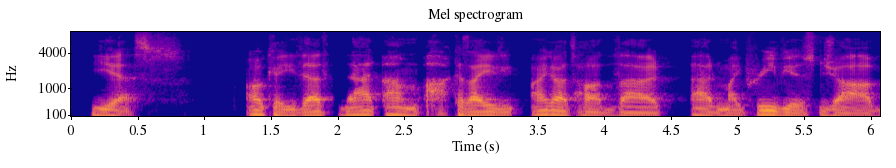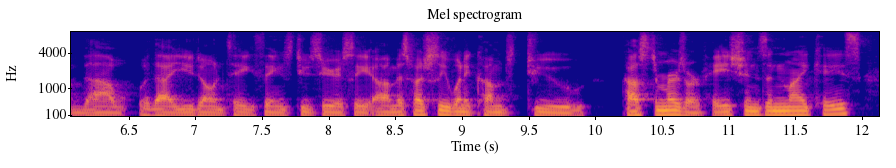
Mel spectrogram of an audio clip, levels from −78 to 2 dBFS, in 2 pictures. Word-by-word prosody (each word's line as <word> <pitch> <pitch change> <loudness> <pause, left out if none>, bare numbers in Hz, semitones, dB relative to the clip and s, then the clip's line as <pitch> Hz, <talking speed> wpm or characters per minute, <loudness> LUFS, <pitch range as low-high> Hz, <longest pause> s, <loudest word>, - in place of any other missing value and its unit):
Yes. 80 -8 -3 0.5
Okay, 110 -5 +1
you 80 0 -2
that 90 +2 +3
that, 100 +5 0
um, 95 -3 0
ugh - - -2
'cause - - 0
I 90 -1 +3
I 105 +2 0
got 105 -4 +3
taught 85 -4 -2
that 75 -3 0
at 85 -3 0
my 80 -2 -2
previous 90 -7 0
job 75 +1 -1
that 80 -1 -2
with 85 - -5
that 85 -2 +3
you 85 0 -2
don't 85 -3 -1
take 85 -1 -5
things 80 -4 -4
too 90 +2 -4
seriously, 85 +1 -2
um, 90 -1 0
especially 105 +4 +2
when 95 -3 +2
it 85 - -5
comes 85 -2 -2
to 80 -5 -1 0.3
customers 110 +2 +4
or 75 - -1
patients 90 +5 0
in 100 -1 +5
my 105 0 +5
case, 120 +6 -1
90 Hz, 190 wpm, -23 LUFS, 80-100 Hz, 0.5 s, in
